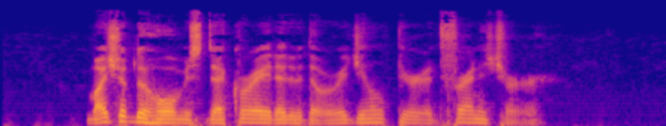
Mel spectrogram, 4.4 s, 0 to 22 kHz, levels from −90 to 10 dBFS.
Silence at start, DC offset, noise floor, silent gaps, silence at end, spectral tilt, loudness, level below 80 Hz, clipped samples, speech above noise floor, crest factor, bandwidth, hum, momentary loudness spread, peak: 0.6 s; under 0.1%; -64 dBFS; none; 0.85 s; -4 dB/octave; -17 LUFS; -42 dBFS; under 0.1%; 47 dB; 18 dB; 15.5 kHz; none; 11 LU; 0 dBFS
